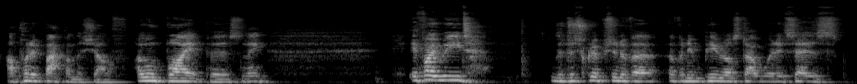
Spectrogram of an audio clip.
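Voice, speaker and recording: Blunt and opinionated, a forties-aged man reviews a beer casually, drifting off into rambling tangents. He sounds a little high and a bit bright, and the room gives off a noticeable echo.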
